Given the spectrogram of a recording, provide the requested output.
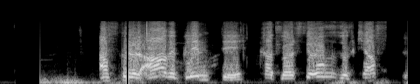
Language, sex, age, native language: Icelandic, male, 14, Icelandic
